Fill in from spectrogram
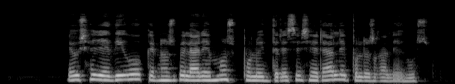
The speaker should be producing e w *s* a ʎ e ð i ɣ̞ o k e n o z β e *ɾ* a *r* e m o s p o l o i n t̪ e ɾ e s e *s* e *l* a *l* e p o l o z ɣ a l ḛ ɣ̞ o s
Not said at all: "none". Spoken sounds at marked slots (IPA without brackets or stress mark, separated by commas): ʃ, l, ɾ, ʃ, ɾ, l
